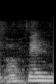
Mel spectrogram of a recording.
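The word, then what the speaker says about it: often: फेन, देखिए T actually ऑफेन जो है यहाँ, ऑफेन में जो टी है वो टी हमारा साइलेंट लेटर यहाँ पर है।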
